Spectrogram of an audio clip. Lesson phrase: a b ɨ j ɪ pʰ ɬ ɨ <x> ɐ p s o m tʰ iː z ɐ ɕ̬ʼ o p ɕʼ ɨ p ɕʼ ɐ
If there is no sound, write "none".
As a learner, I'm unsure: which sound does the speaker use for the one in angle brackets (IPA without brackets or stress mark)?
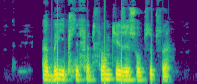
f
